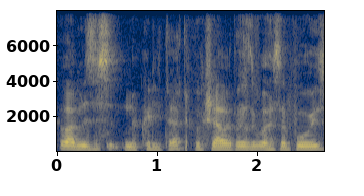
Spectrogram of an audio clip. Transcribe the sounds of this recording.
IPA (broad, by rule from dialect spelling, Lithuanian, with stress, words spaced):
ˈʋɐmʲzʲdʲɪs nʊˈkrʲiːtɐ oːt koːks ˈʃɐʊtʊws ˈbuːʋɐ sʊˈpuːʋʲɪs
